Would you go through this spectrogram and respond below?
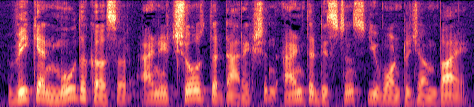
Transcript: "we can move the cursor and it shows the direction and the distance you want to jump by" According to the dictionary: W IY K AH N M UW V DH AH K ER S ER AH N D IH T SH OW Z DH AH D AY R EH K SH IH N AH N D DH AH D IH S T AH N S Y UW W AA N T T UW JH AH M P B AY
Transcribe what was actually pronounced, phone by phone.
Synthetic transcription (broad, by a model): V IY K AH N M UW V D AH K ER S ER AH N D IH T SH OW Z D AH D AY R EH K SH IH N AH N D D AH D IH S T AH N S Y UW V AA N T T UW JH AH M P B AY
